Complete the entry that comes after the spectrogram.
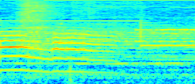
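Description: A cat named Robert gives a single drawn-out, wavering meow, fairly faint against a quiet room background.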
